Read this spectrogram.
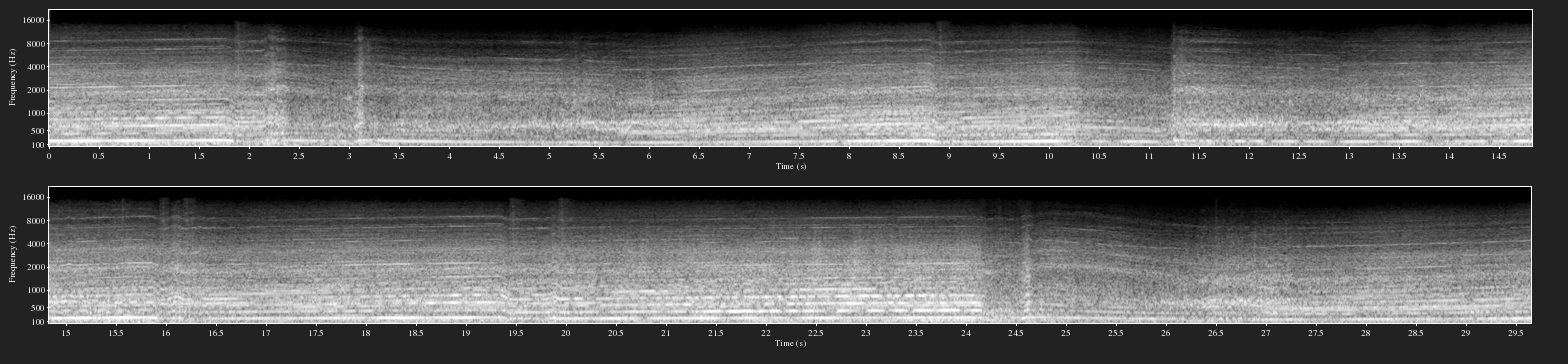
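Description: A racing car engine roars loudly, rising and falling in pitch as it shifts gears.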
